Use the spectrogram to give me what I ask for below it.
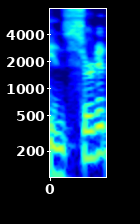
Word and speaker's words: insert: card in the ATM put a stress on the second syllable because it's a verb first this is not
